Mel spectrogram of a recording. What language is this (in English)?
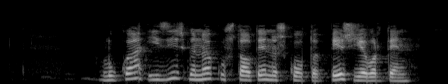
Mari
